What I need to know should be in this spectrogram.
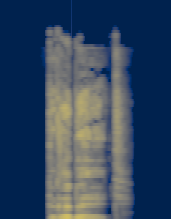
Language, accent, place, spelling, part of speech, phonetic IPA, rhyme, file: German, Germany, Berlin, dribbelt, verb, [ˈdʁɪbl̩t], -ɪbl̩t, De-dribbelt.ogg
- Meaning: inflection of dribbeln: 1. third-person singular present 2. second-person plural present 3. plural imperative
